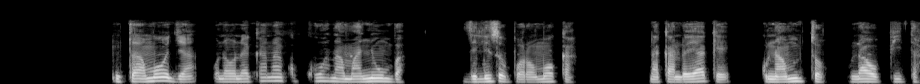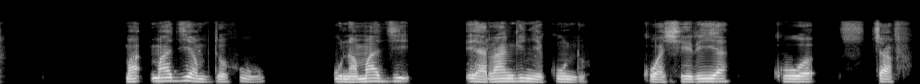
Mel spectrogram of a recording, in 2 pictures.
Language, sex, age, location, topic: Swahili, male, 25-35, Nakuru, health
